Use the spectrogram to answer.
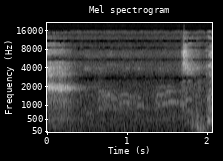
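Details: Baby girl fake sneezing while playing: two short breathy bursts, pretend sneezes rather than true ones.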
